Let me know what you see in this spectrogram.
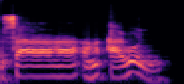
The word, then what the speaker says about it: Sahagún: Claro, y la F, pues que la gente estaba cansada de trabajar en el campo pues dejaron de pronunciar la F y dijeron Sahagún. Y para escribirlo, pues hay una H por el medio y ya está.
